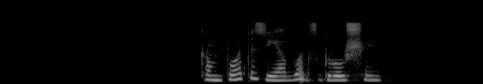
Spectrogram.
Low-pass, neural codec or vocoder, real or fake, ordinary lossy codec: 7.2 kHz; codec, 16 kHz, 1 kbps, FunCodec, trained on Chinese and English, 50 frames a second; fake; none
